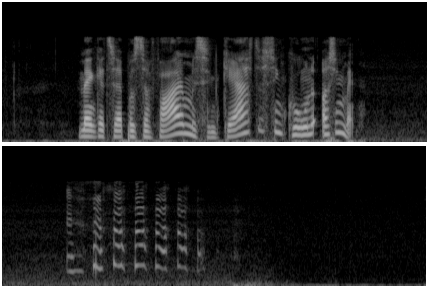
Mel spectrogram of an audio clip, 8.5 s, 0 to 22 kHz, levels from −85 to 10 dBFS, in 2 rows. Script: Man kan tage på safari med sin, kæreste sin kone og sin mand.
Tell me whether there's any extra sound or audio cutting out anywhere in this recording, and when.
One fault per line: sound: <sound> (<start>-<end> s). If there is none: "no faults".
sound: laugh (4.9-6.4 s)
